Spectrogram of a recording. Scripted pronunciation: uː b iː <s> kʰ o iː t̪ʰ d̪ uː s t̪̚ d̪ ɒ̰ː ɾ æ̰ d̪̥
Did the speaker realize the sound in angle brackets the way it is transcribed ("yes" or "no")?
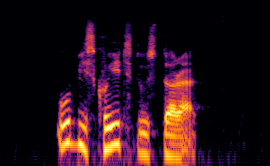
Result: yes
